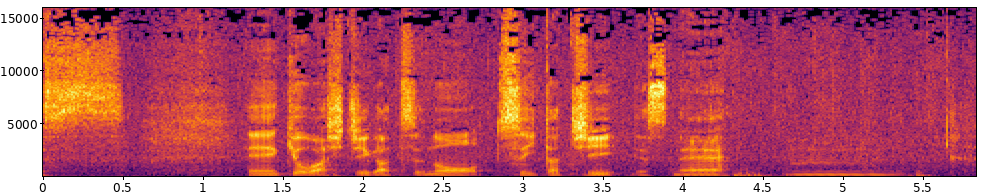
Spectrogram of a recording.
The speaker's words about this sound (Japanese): ちょっとね本当結構な東京は大雨なので、えー、ちょっと後ろで雨の音が、えー、聞こえて聞きづらいかもしれないですけどもごめんなさいご了承くださいませね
